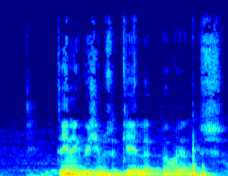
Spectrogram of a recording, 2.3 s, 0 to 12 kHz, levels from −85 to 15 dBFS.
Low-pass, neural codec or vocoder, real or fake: 10.8 kHz; none; real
